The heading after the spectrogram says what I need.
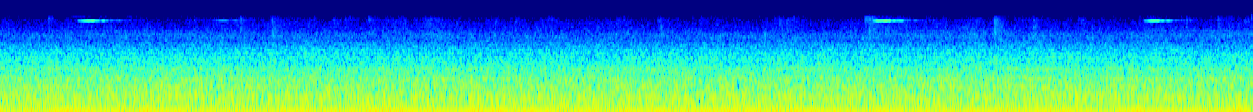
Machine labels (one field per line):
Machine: fan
